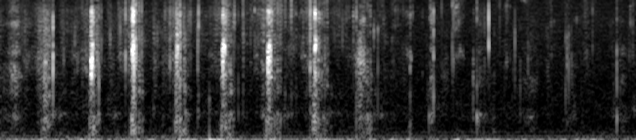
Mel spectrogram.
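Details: Cat mukbang: a cat crunches its food in a quick, fairly even series of sharp, dry cracks, about three per second, with quieter chewing in between and a low background hum.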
